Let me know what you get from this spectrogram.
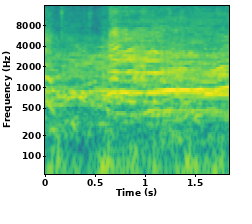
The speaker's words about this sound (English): There's the egg thrower. Yeah, they're booing at the guy throwing the egg.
